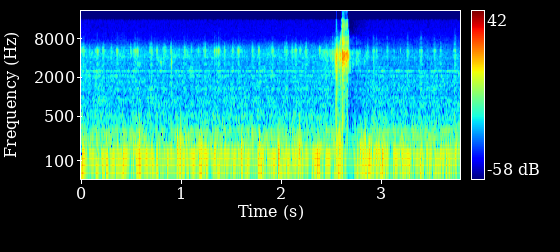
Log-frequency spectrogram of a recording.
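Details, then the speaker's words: Emerson (Sears) 52-inch friction-drive ceiling fan, late 1970s, solid-state variable speed, at lowest speed: dull even knock about four times a second under motor hum, from rubber drive wheel deformed after sitting unused. "the rubber drive wheel will deform when that happens you have a knock"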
